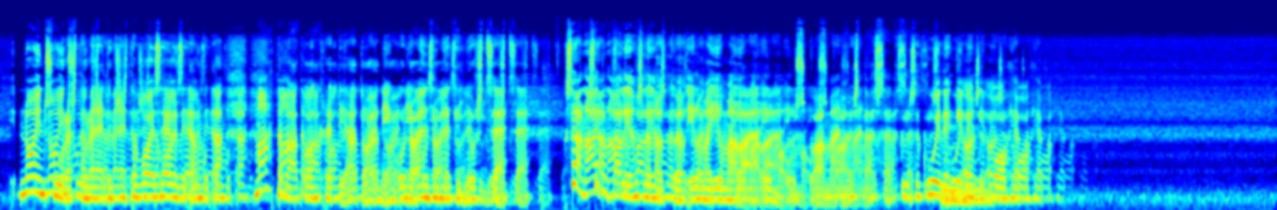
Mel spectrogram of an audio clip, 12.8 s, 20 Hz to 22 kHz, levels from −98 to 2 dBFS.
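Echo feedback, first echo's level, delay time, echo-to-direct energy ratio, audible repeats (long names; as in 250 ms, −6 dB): 21%, −5.5 dB, 227 ms, −5.5 dB, 3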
